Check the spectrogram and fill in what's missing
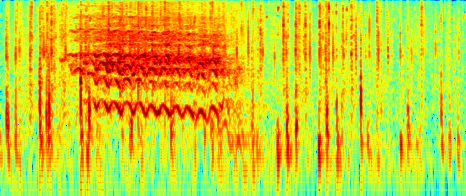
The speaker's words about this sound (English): One sunny day, the she-wolf heard the sound of horses' galloping hooves.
